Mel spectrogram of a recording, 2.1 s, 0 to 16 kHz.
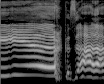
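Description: An unaccompanied female vocal track, played through the EQ section of a PreSonus ADL 700, sings the long held word "hear". The note ends about a second in, and a new phrase starts soon after.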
